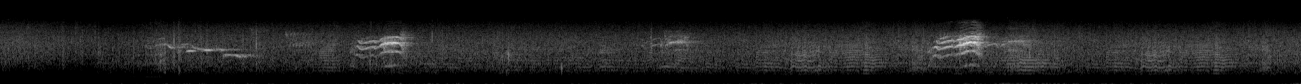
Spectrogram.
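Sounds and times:
soft background hiss: 0.0s - 12.9s
Eurasian golden oriole singing fluty whistled phrases: 1.6s - 4.1s.

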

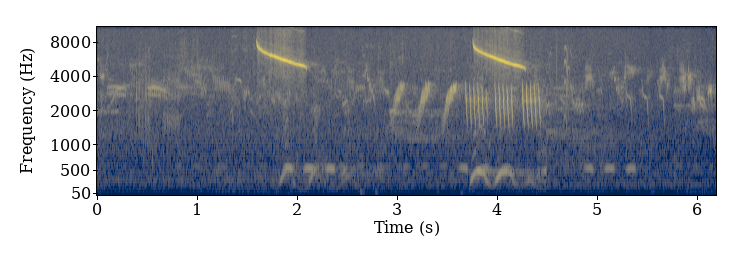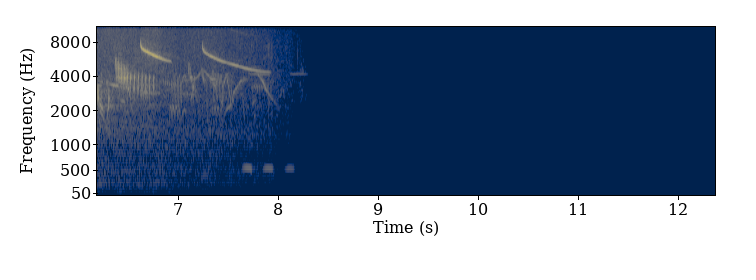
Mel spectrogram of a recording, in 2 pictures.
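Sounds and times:
buzzy rapid trills from other birds: 0.0s - 7.9s
white-crowned penduline tit giving thin high downward-sliding whistles: 3.7s - 4.4s.

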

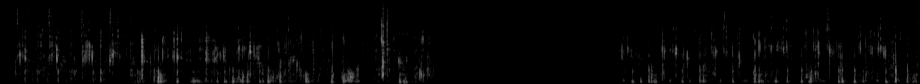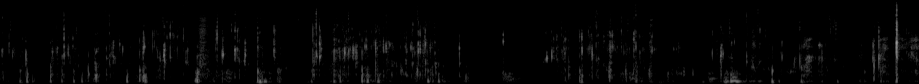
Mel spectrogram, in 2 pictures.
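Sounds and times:
French bulldog eating, crunching and chewing: 0.2s - 4.4s, 6.2s - 13.9s, 14.6s - 18.3s.

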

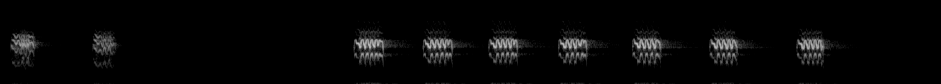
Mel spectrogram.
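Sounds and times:
Gila woodpecker harsh churring calls: 0.1s - 1.2s, 3.6s - 7.4s, 8.0s - 8.3s.

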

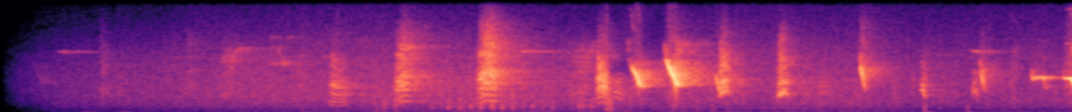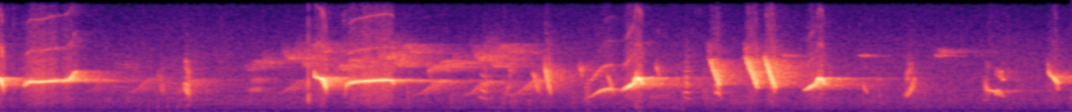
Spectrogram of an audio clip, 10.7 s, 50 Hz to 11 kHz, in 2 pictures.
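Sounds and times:
Lesser Racket-tailed Drongo song of chirps, clicks and whistles: 6.7s - 10.7s.

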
